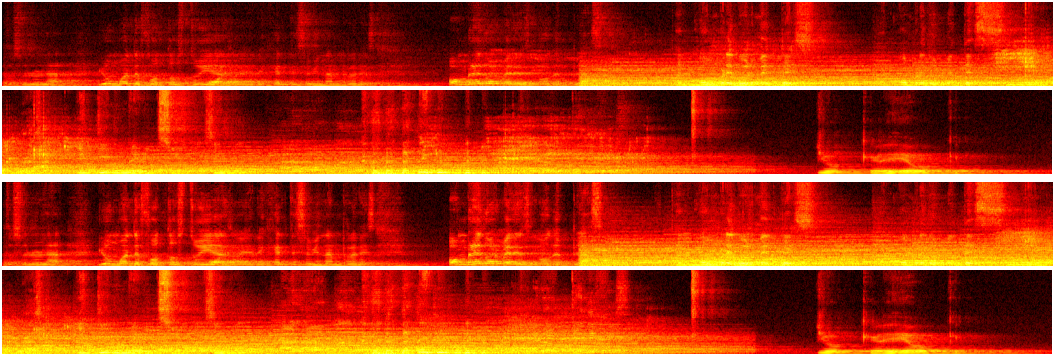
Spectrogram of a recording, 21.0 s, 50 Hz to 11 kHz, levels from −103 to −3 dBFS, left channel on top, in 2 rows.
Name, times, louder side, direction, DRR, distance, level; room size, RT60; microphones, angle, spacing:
voice 1, 0.0-4.0 4.5-6.2 6.5-8.2 13.3-14.9 15.8-16.8, right 2 dB, 55° right, 3 dB, 2.1 m, -38 dB
sound 1, 2.1-2.3 4.1-4.2 4.6-5.7 6.2-6.3 7.0-8.1 9.9-11.6 14.4-17.0, left 1 dB, 40° left, 3.6 m, -35 dB
Church bell, 5.8-18.0, right 3 dB, 40° right, 0.8 m, -28 dB
voice 2, 6.7-8.0 8.7-13.2 14.2-15.8 18.7-20.1, equal, 10° right, 2 dB, 1.4 m, -26 dB
27.5 x 26.5 x 7.5 m, 2.5 s
head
